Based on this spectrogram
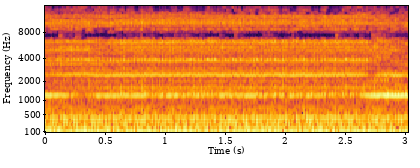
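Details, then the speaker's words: Whine heard through the car stereo speaker, a thin steady high-pitched tone regardless of source, blamed on noise or static on the RCA input cable; quick fix to follow. "high pitched sound doesn't matter what you're in there's still a high-pitched sound okay we're gonna fix this right now I already know what it is it's an RCA input issue it's static electricity and uh it's like static on the RCA input"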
